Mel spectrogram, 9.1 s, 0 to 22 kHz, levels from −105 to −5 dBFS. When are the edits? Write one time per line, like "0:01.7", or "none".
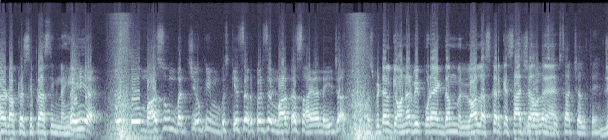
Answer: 0:01.7
0:05.5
